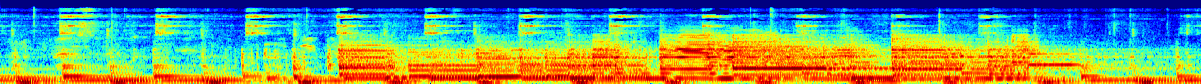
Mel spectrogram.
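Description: A live band playing through an outdoor festival PA: guitars and bass over a steady kick-drum beat.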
